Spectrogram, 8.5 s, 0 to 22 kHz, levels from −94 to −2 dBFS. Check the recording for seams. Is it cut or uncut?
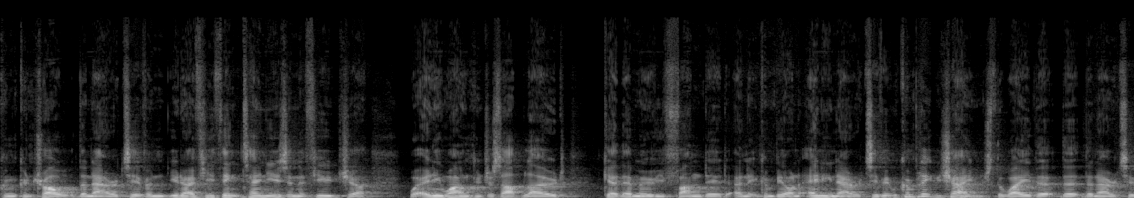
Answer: uncut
